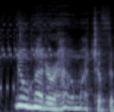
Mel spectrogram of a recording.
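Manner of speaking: voice cracking. Speaker discussing an earlier case after a lot of recording: voice cracking. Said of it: "My voice started to crack there".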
